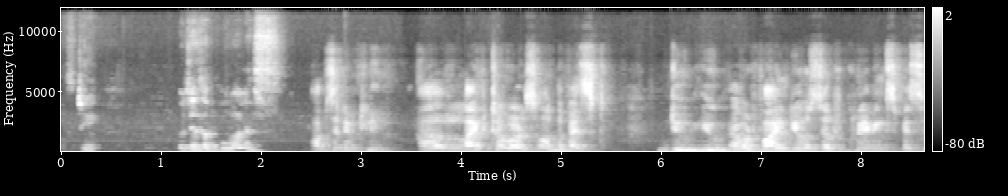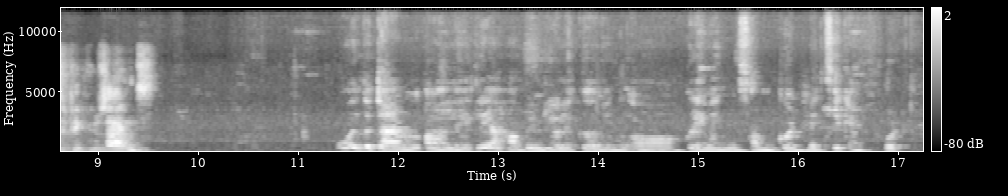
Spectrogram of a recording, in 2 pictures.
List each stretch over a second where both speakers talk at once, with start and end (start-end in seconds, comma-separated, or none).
none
